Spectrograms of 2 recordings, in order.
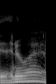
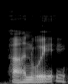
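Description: First: The word is said as an uncertain misreading. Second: The word is said in its standard French-style form. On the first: The speaker calls it wrong. "is it inui? Inui? How do you say that?" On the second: The speaker calls it right. "Wasn't even close"

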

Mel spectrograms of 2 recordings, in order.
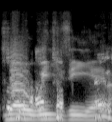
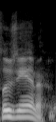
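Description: First: The word is said with more syllables. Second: The word is said with fewer syllables. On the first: The speaker calls it wrong. "If the way you're saying it creates unnecessary syllables, you're saying it wrong" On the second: The speaker calls it right. "but it's Louisiana"

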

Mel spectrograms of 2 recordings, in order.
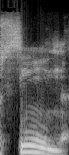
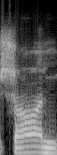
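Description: First: The name is said like seen. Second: The name is said like shawn. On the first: The speaker calls it wrong. "I would just go, oh, you know, Scene" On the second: The speaker calls it right. "it wasn't Sean to me"

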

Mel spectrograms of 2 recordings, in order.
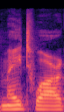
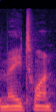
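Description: First: It ends in a northern Chinese r sound. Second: It ends in a standard n sound.

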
